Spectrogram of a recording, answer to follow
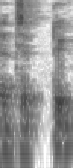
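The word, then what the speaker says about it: adjective: एडजेक्टिव में भी D silent होता है, एडजेक्टिव कहते हैं।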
